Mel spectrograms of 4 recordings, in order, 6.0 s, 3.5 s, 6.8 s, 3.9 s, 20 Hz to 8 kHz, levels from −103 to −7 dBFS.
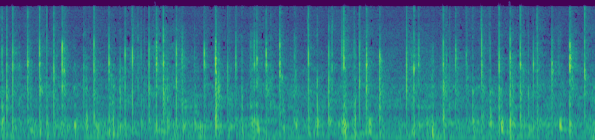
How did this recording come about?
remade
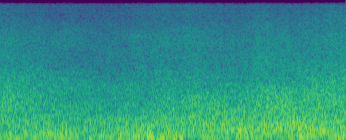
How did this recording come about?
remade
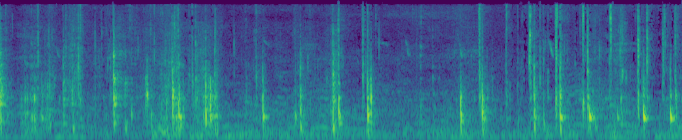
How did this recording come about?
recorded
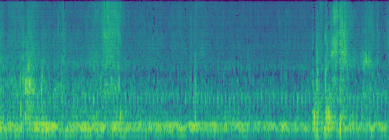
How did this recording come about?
remade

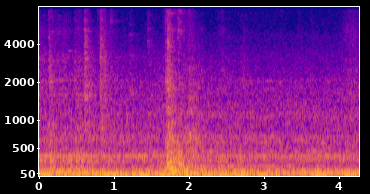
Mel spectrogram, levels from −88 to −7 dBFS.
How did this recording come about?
recorded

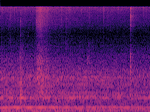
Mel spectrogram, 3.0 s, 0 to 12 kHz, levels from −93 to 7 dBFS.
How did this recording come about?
remade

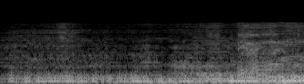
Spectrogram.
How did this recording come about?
remade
